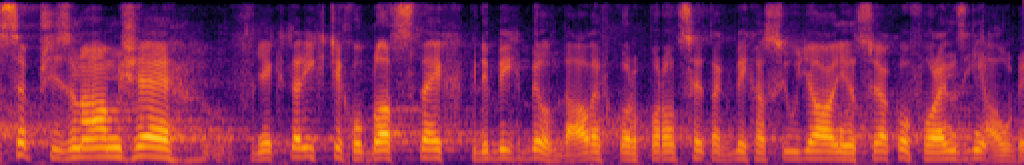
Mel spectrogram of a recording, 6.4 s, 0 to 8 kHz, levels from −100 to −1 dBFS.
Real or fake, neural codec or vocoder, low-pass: fake; vocoder, 22.05 kHz, 80 mel bands, WaveNeXt; 7.2 kHz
